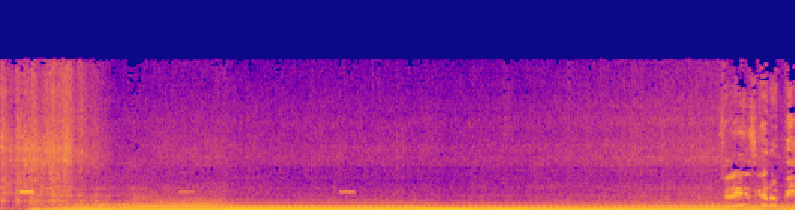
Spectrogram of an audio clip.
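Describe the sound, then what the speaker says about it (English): A tuned widebody Nissan GT-R running on speed density, its engine climbing in pitch at first and then holding a loud, steady droning rev close by. "Now that we have the car tuned and running on a speed density, just the way that it sounds, it's like so crazy."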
